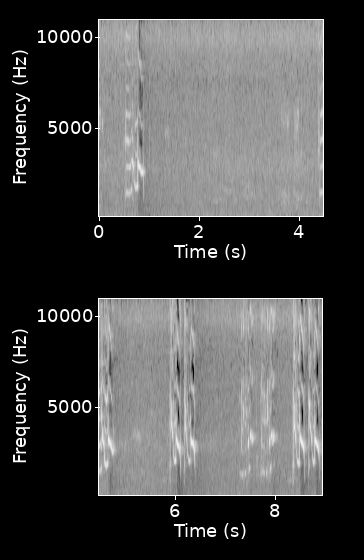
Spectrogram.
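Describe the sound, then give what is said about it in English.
Ground cuckoo-shrike calls ring out in short, clear bursts of high whistled notes, coming in separate groups spaced a few seconds apart over a steady outdoor hiss. “Michael sent in this recording of a ground cuckoo shrike”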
